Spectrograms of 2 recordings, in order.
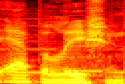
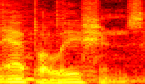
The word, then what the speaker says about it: Appalachian: The word Appalachian is derived from a different indigenous North American people, the Appalachians, who lived in the Florida Panhandle.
